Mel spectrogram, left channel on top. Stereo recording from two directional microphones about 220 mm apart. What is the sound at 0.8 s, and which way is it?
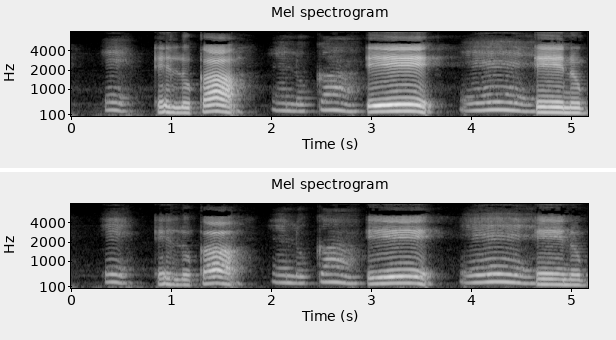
Speech, 35° left (ahead or behind).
